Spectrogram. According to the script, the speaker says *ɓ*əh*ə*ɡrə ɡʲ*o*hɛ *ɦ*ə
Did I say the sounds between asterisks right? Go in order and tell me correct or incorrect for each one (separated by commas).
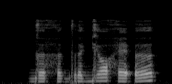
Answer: incorrect, correct, incorrect, incorrect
